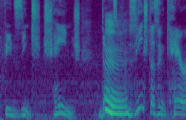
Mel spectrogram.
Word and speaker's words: Tzeentch: Is it just pronounced Tzeentch but spelled T-Z Tzeentch?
